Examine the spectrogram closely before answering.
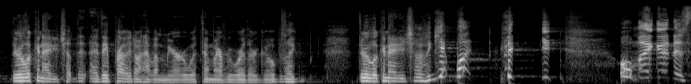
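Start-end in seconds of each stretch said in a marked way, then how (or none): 4.4-6.9 much higher, louder, astonished squeal; overjoyed disbelief; amazed lepers. Retold or imitated. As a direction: lepers seeing each other healed, astonished and thrilled. Lepers staring at each other.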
